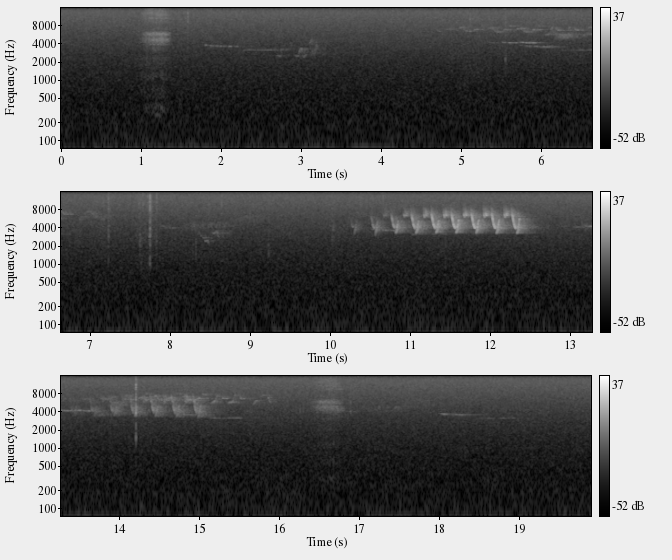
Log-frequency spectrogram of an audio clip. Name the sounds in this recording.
Black-capped Chickadee, Red-eyed Vireo, Black-and-white Warbler, Black-throated Green Warbler, Black-throated Blue Warbler, Ovenbird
